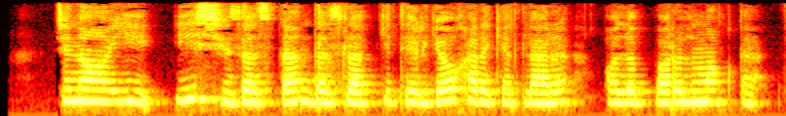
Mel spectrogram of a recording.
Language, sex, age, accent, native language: Uzbek, female, 19-29, Xorazm, Uzbek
